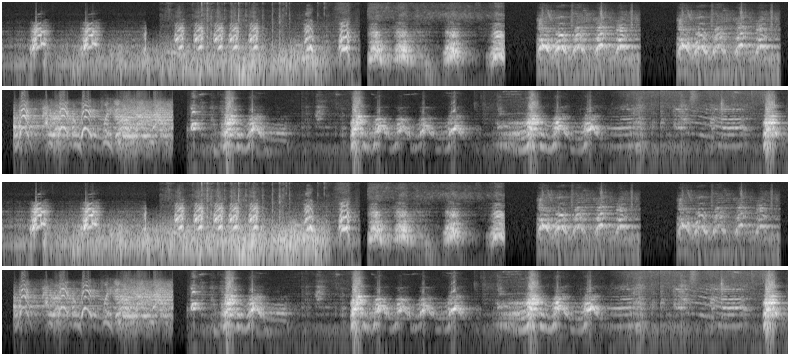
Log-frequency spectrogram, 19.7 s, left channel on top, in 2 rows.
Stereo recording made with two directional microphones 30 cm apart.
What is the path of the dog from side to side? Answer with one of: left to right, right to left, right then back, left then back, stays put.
left then back.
